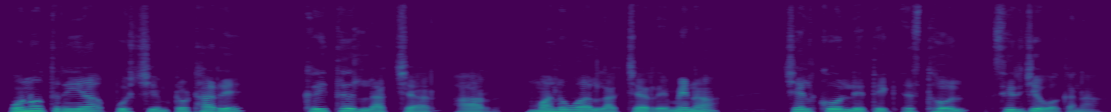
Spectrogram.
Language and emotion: Santali, neutral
